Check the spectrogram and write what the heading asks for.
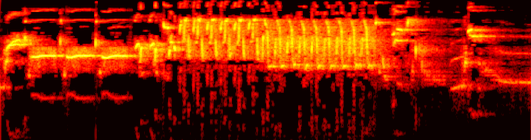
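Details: Timbrado canary singing: a steady high whistled note, then a long, fast, metallic rolling trill lasting about two seconds, ending in short falling whistles.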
